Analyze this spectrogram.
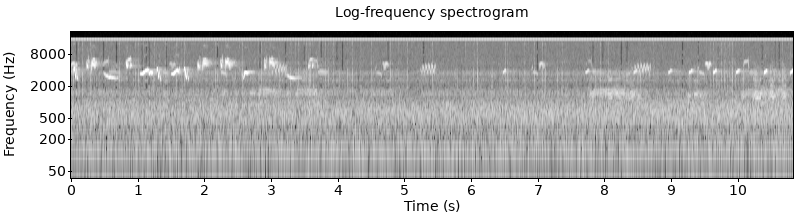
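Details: Male white-spotted Bluethroat singing in the outer reed area of a harbour landfill in Halmstad, Sweden, May; a jumble of varied high chirps, whistles and mimicry-like notes, then a pause and scattered sharp calls amid low background rumble.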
